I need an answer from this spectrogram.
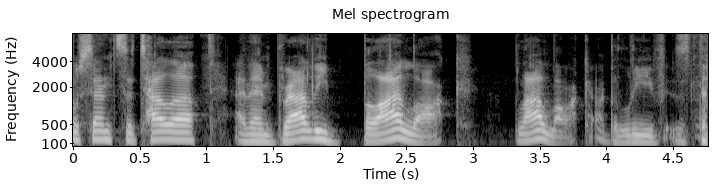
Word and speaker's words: Blalock: Ryan feltner Antonio sella and then Bradley block Blalock I believe is the pronunciation there He's listed as the five guy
